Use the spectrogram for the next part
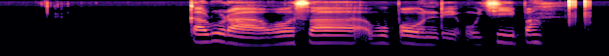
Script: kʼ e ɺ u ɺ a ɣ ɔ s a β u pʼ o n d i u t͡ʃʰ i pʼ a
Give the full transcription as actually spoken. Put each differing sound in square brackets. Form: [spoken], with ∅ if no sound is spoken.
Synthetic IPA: kʼ [a] ɺ u ɺ a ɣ ɔ s a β u pʼ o n d i u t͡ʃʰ [iː] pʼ a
